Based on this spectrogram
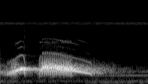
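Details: Local wild-type spotted dove in full song, KUK 2 style. A brief rising coo leads into a longer, smooth, slightly descending throaty coo that fades out within about a second.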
